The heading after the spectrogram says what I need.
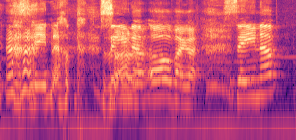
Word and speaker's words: Zainab: Am I pronouncing it correctly? Zainab.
